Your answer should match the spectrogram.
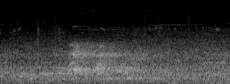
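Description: A dog barking once, a short yelp about three-quarters of a second in, over the chatter of a crowd of passers-by.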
